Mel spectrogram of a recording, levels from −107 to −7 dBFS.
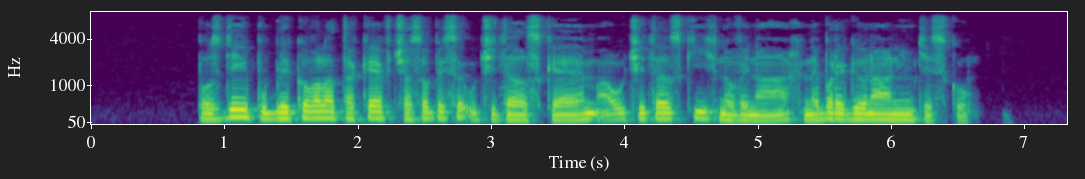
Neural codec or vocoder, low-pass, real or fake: none; 7.2 kHz; real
